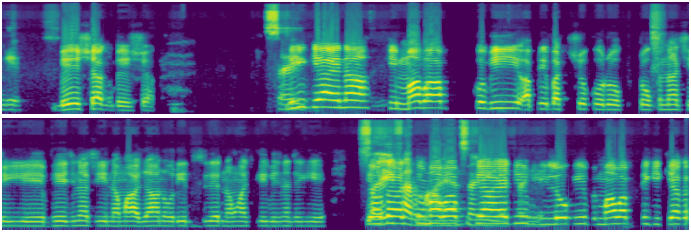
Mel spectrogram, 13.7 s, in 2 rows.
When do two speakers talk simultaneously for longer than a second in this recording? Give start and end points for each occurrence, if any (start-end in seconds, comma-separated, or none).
10.6-12.2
